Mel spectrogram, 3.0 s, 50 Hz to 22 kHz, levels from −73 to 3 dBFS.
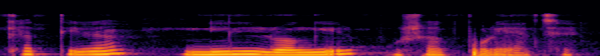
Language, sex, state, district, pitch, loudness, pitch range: Bengali, female, West Bengal, Alipurduar, 190 Hz, -16 LUFS, 170-205 Hz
